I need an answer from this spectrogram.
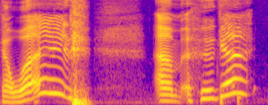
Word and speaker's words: hygge: Um Huga is it's spelled H Y G. And yes, I know it's absolutely nowhere near what it sounds like.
